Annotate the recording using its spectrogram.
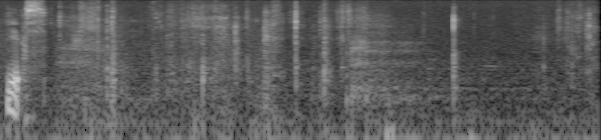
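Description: A glue stick rubs across paper.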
